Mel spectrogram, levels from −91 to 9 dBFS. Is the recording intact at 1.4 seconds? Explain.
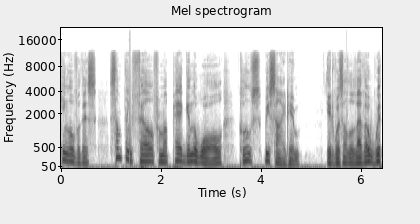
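No. Around 1.4 seconds the speech drops into a block of digital silence from 1.36 to 1.38 s, about 21 ms long, which fits a 1024-sample buffer left unfilled. The sound cuts out and back abruptly, heard as a brief hole.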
